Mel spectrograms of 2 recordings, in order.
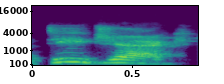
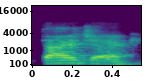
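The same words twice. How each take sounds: First: D-Jack said slowly as dee-jack; drawn out D-Jack, stumbling over the name; mispronounced name. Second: Dijak said as dye-jack; corrected name. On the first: Reviewer guessing a wrestler's name, slow dee-jack. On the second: Corrected by his co-host, says Dijak as dye-jack. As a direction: Dijak with a dye sound up front. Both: Real, not acted.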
